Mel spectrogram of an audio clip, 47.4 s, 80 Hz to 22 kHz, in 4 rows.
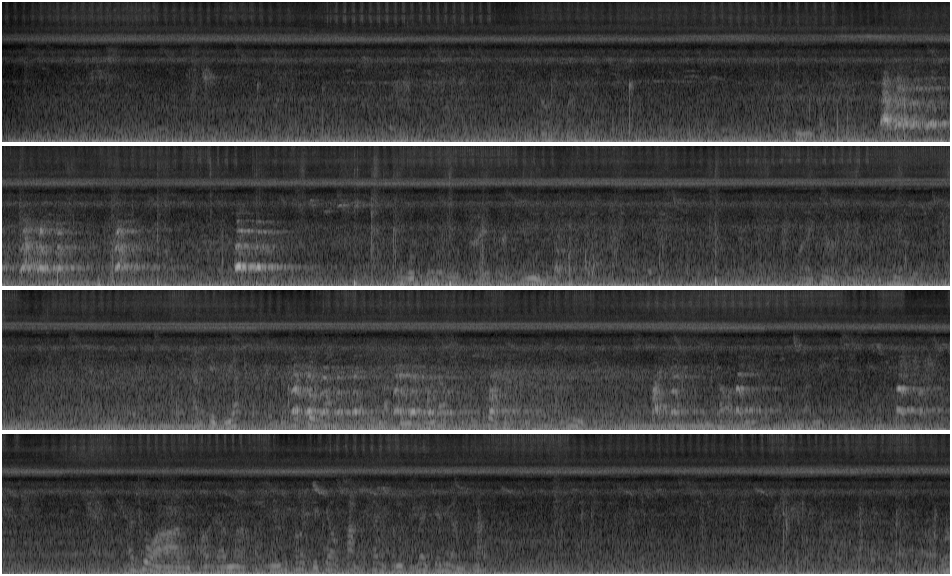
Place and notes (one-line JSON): {"title": "金龍湖, Xizhi Dist., New Taipei City - Dogs barking", "date": "2012-07-16 05:53:00", "description": "Early in the morning, At the lake, Dogs barking\nBinaural recordings, Sony PCM D50", "latitude": "25.07", "longitude": "121.63", "altitude": "21", "timezone": "Asia/Taipei"}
